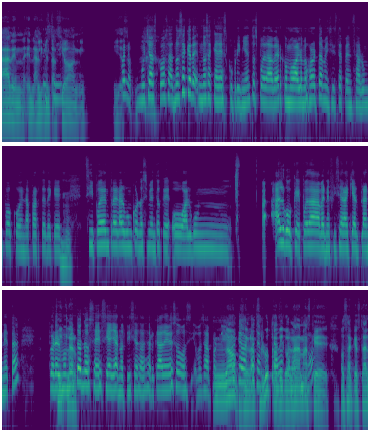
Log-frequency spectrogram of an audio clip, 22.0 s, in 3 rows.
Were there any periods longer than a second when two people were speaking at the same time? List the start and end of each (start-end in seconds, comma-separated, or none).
18.9-20.8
